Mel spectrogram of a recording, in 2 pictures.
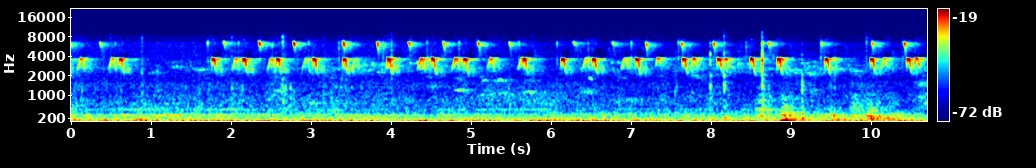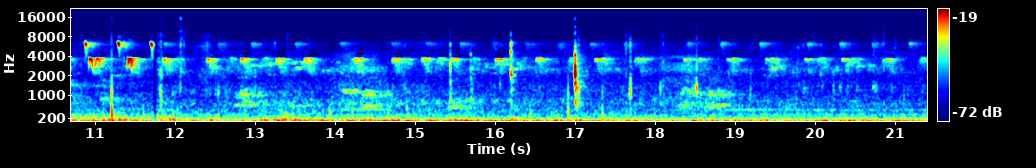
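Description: A bird calling over and over, a short falling chirp about three times a second, fading out near the end, over a steady low background rumble.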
